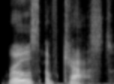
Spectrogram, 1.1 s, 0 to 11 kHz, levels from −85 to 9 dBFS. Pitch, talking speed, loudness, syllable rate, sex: 260 Hz, 160 wpm, -18 LUFS, 3.1 syllables/s, female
